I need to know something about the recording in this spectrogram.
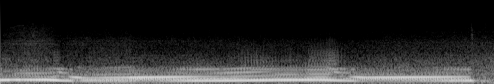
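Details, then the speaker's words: Decatted (catalytic converters removed) BMW Z4 E85 with 3.0-litre inline-six, automatic in manual/sport mode, exhaust heard on drive: loud, raspy note climbing and falling through the revs with a buzzy edge; sounds strange, like a foam-removed muffler. "Sounds quite good. Now, it sounds very strange. It sounds like it's had that, I can't remember what it's called, where they take the foam out to make it sound better, but this car is actually decatted, which is insane."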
